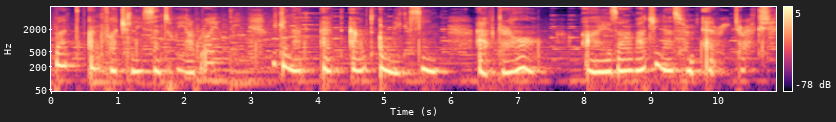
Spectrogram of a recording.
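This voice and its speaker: A woman acts out a flirtatious vampire royal in an ASMR roleplay. She is courtly and teasing, drawing out her breathy words in a low, mellow voice. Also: unhurried, soft background music. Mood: sultry, taunting.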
